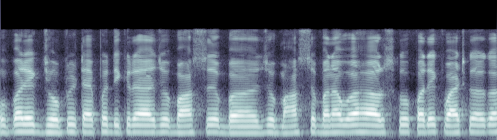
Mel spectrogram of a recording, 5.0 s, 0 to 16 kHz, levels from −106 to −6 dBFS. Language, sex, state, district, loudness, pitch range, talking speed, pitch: Hindi, male, Bihar, West Champaran, -17 LUFS, 140-145 Hz, 300 wpm, 145 Hz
